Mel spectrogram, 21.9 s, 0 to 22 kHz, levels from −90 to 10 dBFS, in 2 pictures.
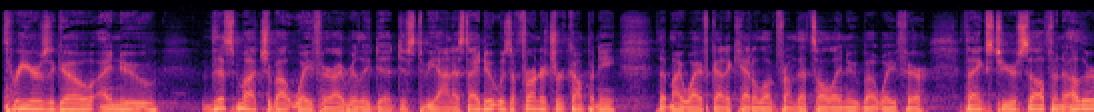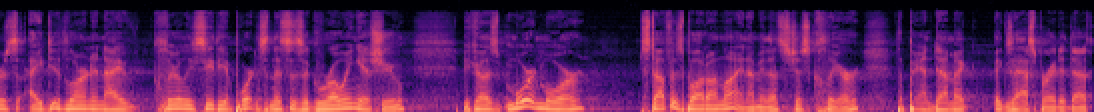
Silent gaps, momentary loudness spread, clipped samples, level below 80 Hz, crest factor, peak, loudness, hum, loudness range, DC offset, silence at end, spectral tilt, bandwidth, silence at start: none; 8 LU; under 0.1%; -34 dBFS; 16 dB; 0 dBFS; -17 LUFS; none; 3 LU; under 0.1%; 0 s; -6 dB/octave; 14.5 kHz; 0 s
